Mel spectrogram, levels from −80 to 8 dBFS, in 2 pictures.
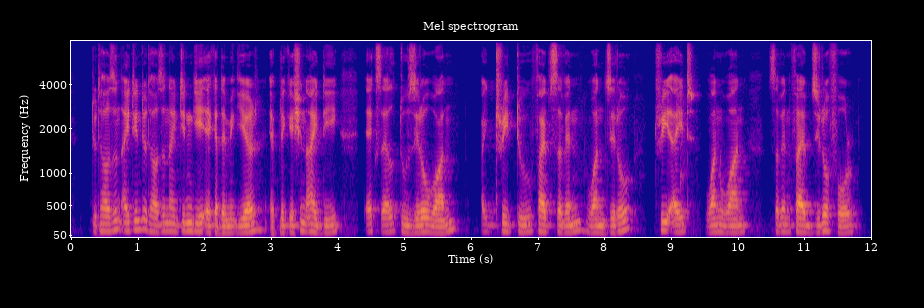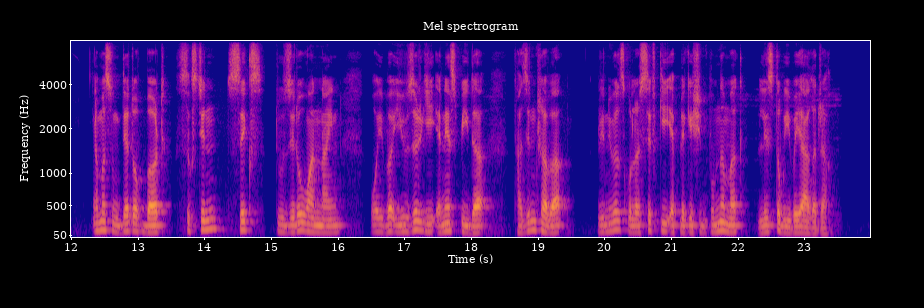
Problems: background sounds at intervals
